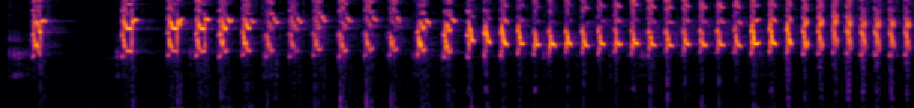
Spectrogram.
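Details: Lovebird giving a long ngetik ngekek chattering song, used as a prompt to get other lovebirds singing: after two brief opening chirps, a rapid run of sharp, clicking high notes repeats about three times a second and grows steadier.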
